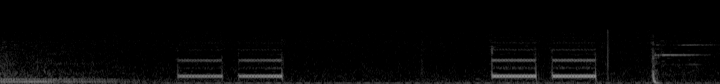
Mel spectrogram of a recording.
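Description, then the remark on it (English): A telephone call from a phone box going through: two pairs of short electronic ringing tones separated by a pause, then a sharp click as the line connects, with a low background hum. “Look, there's a phone box. I'll call the police anonymously and tell them what we saw.”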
